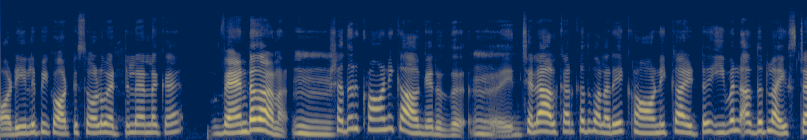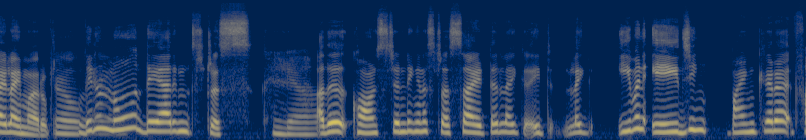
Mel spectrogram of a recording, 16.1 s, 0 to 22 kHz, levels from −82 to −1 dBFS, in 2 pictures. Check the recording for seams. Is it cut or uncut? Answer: uncut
